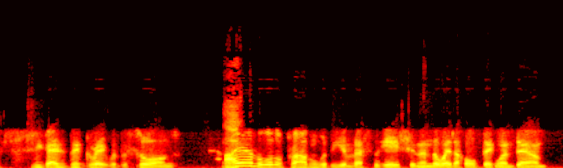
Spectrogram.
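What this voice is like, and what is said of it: New York accent. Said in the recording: “I hear the New York accent”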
